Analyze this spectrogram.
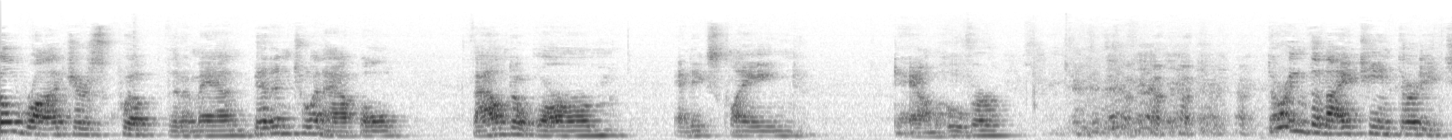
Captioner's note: laughter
